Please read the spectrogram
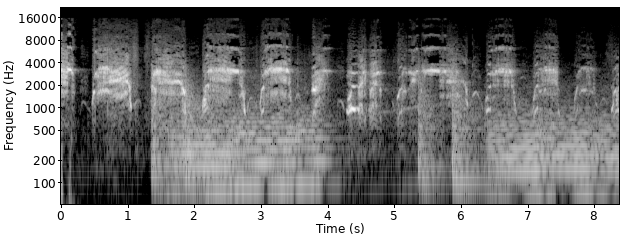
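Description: A woman screaming and wailing in a rapid string of anguished cries, each a second or less, with short breaks between them, over a sustained music score of held low notes.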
